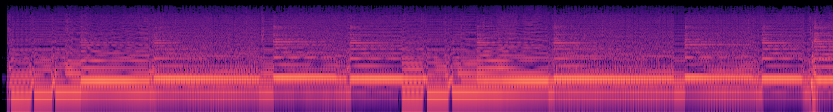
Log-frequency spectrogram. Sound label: squrrl with gtr blend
